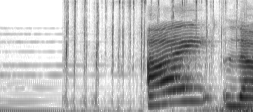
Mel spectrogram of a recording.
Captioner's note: upbeat music; whirring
